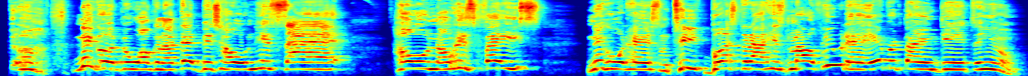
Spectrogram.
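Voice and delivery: high, emphatic, worked-up voice; heated boasting. Real, not acted. Viewer vowing the attacker would have been busted up, worked up. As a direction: insist on it, all fired up. Reactor heatedly describes damage he'd do.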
